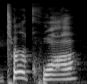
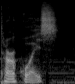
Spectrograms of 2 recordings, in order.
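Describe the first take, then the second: First: The word is said with a French pronunciation. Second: The word is said with an English pronunciation. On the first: It is meant as a French name. The speaker calls it right. "They're all pronounced that way because they're supposed to be French" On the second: It is read as the ordinary English word. The speaker calls it wrong. "sounds more like a name than turquoise"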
